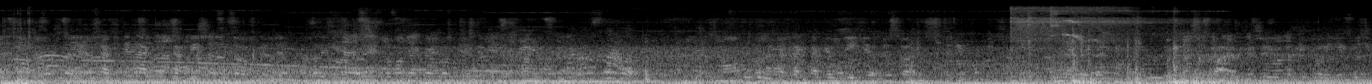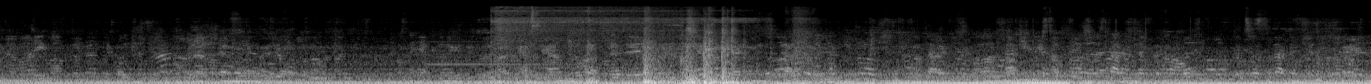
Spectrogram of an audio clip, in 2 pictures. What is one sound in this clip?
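A bus interior rattles and creaks as it rolls over the road.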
